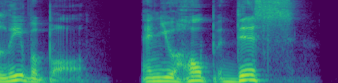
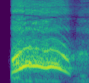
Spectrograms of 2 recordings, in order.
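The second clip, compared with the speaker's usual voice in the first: high loud shocked gasp; sharp gasp; 5 dB louder than usual. Real, not acted. Shocked by Conqueror's Haki.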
